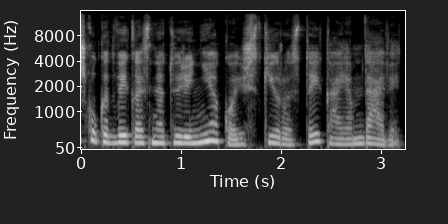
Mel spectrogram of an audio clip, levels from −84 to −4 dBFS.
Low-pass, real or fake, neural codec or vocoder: 14.4 kHz; fake; vocoder, 48 kHz, 128 mel bands, Vocos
